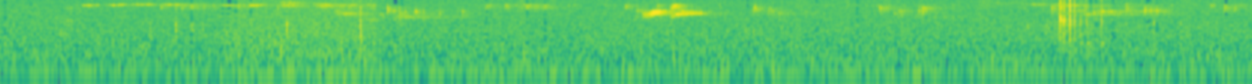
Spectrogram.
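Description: Small birds calling in woodland: thin, high chirps scattered throughout, with louder short calls about five and a half seconds in and near the end, over a faint steady hiss.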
